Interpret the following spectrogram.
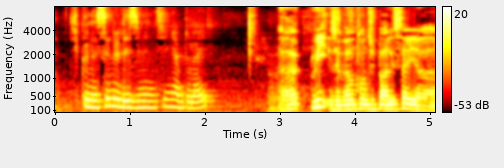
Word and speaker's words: Abdoulaye: Abdoulaye. Voilà, merci, comme ça je prononcerai bien tout du long et forever.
